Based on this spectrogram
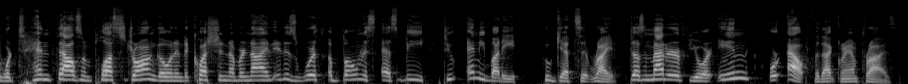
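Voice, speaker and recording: Male trivia host, playful and chatty, slightly higher voice, dry close sound. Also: fairly bright tone, dry recording. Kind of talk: live trivia show hosting.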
